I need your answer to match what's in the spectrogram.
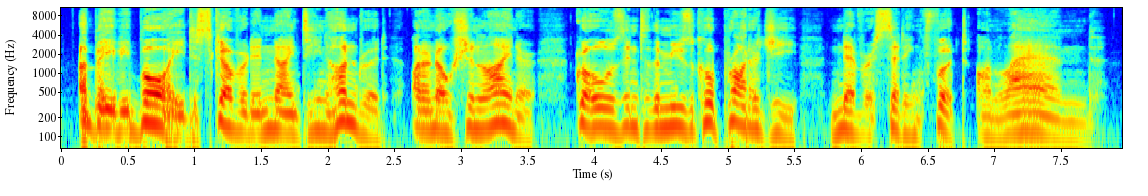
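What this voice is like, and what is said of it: Dramatic movie-trailer narrator voice. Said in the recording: “I'll do it in a movie voice, actually.”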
